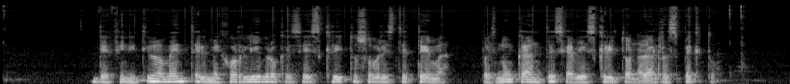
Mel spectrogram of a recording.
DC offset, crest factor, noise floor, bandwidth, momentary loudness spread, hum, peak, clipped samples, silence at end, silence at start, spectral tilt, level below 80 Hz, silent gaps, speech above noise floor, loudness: under 0.1%; 18 dB; -57 dBFS; 17 kHz; 10 LU; none; -2 dBFS; under 0.1%; 0.5 s; 0.9 s; -6.5 dB/octave; -48 dBFS; none; 40 dB; -18 LUFS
